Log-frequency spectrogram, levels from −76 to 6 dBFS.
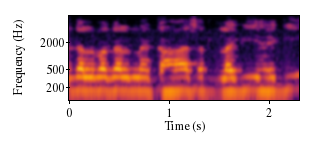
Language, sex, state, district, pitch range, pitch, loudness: Hindi, male, Uttar Pradesh, Hamirpur, 165-175 Hz, 170 Hz, -16 LUFS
